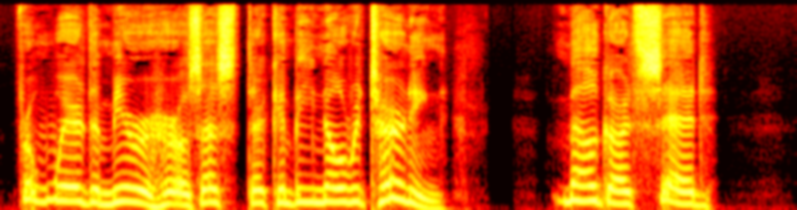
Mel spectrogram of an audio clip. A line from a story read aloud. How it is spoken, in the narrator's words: I cried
